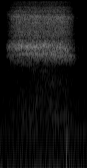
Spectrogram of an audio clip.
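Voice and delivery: soft, voiceless hush; shushing. Acted. One sister hushing the other, soft shush. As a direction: shush gently with breath only.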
